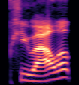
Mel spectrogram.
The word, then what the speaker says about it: Puyallup: want to get to help me pronounce Puyallup Yes. or Good Puyallup.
